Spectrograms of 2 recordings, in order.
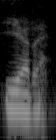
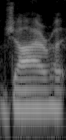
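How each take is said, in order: First: The word begins with a y sound. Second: The word begins with a j sound. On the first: The speaker calls it right. "it's Yireh" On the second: The speaker calls it wrong. "it's not Jireh"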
